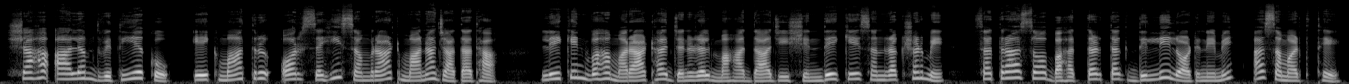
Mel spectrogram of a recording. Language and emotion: Hindi, neutral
